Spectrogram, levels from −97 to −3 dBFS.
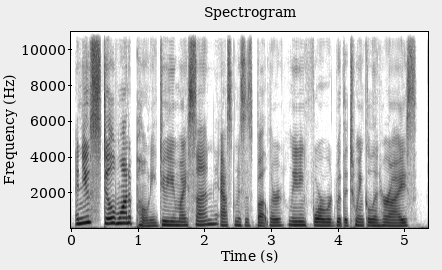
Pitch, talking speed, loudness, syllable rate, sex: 200 Hz, 235 wpm, -19 LUFS, 5.4 syllables/s, female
